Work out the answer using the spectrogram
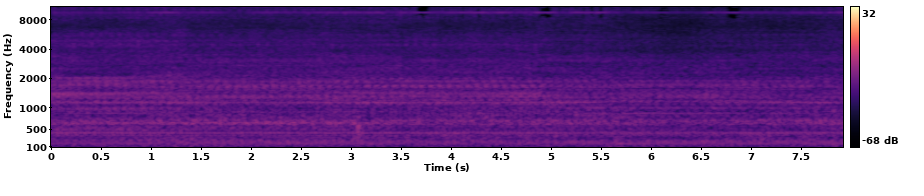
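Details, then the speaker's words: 2011 Toyota Prius with a stored cylinder 1 misfire code and a strong raw-fuel smell through the vents: idle has an uneven, loping beat about every third of a second under a steady hum, a rough idle. "Client states it's running rough and smelling like fuel."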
